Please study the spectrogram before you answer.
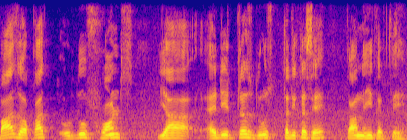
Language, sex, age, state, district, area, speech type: Urdu, male, 60+, Delhi, North East Delhi, urban, spontaneous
